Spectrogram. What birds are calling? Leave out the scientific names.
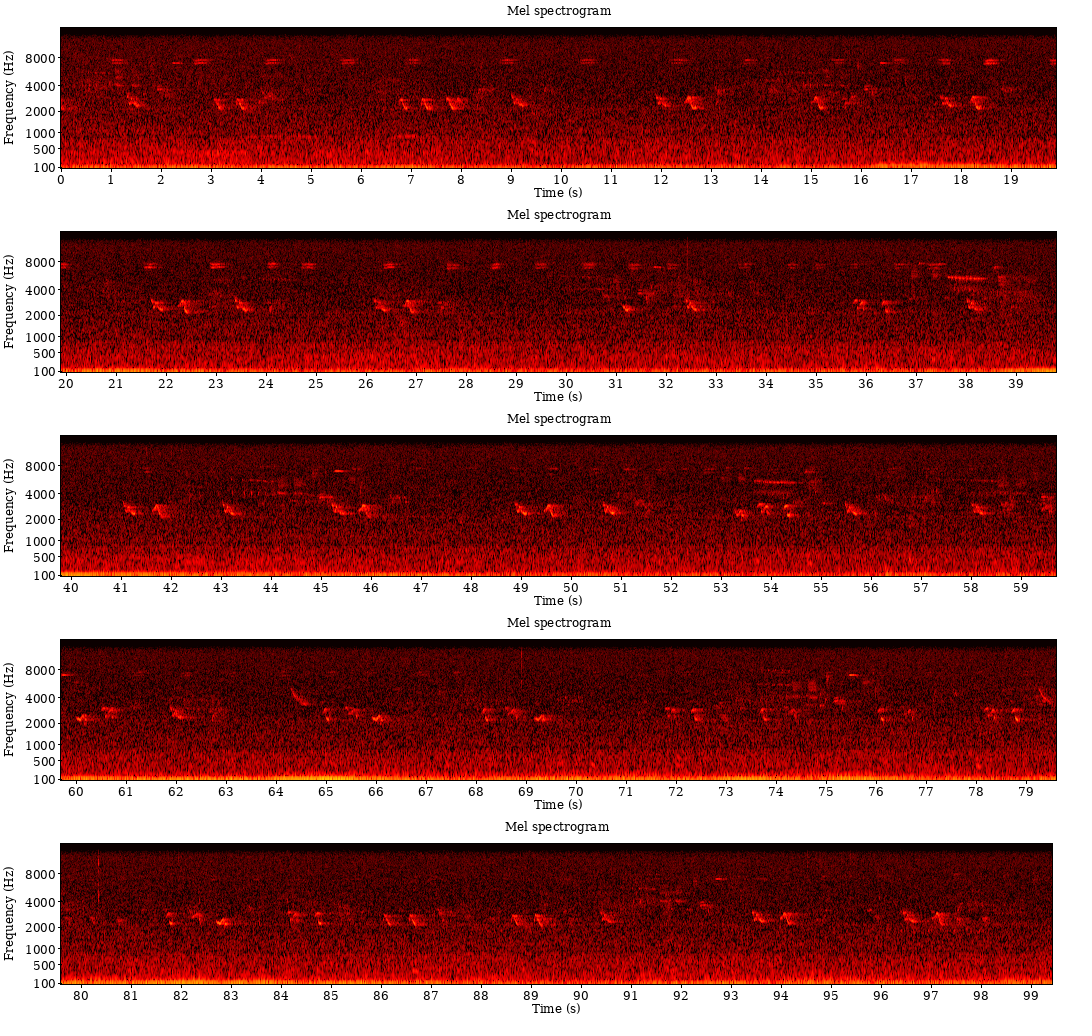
unidentified bird, American Robin, Song Sparrow, Red-winged Blackbird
